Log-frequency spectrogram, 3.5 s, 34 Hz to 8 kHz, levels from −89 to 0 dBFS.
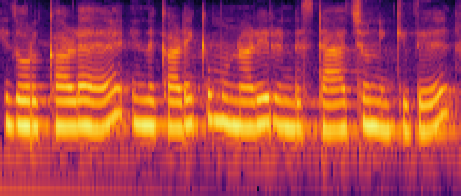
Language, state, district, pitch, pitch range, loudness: Tamil, Tamil Nadu, Nilgiris, 240 Hz, 230-250 Hz, -13 LUFS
